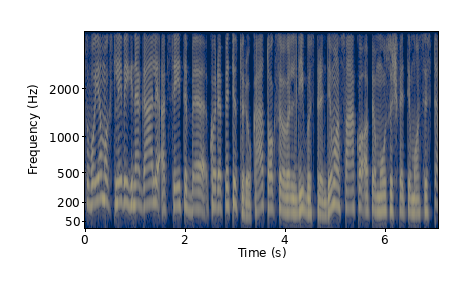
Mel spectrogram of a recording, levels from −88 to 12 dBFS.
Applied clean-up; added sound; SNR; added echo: none; none; none; none.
